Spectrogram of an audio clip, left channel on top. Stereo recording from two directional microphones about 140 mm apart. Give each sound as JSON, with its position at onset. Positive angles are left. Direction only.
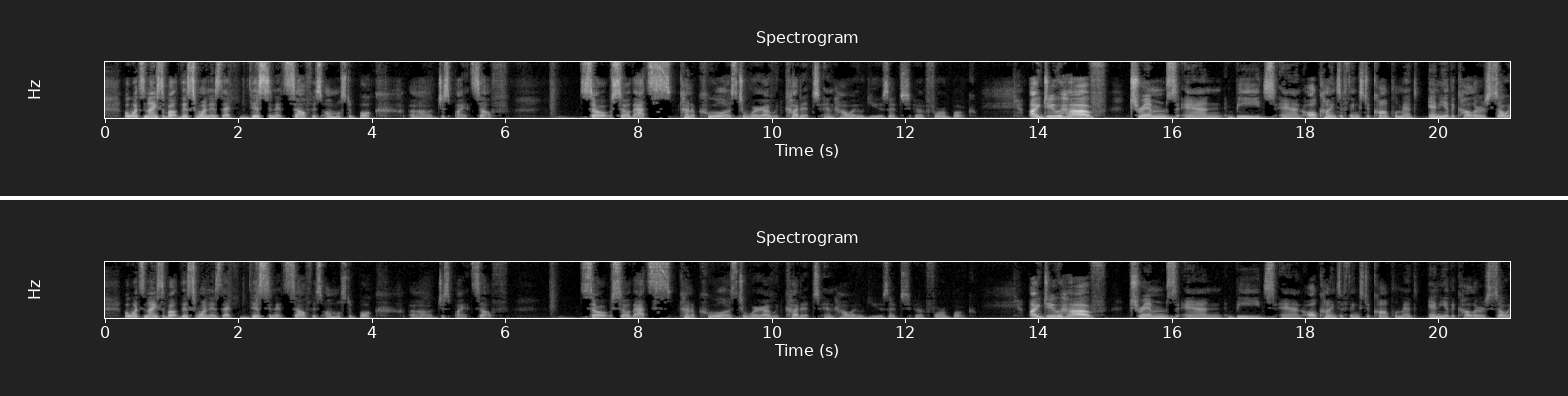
{"t": 0.0, "sound": "speech", "side_deg": 25}
{"t": 7.1, "sound": "speech", "side_deg": 25}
